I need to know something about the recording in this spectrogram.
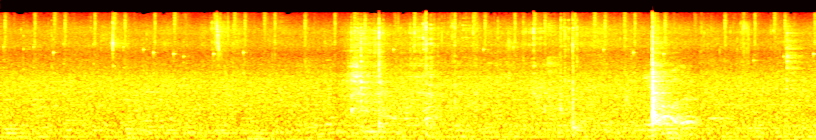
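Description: Eating and tableware sounds over steady restaurant room noise: a fork and dishes clinking while fried food is tipped over a bowl of tteokbokki, with a few light clicks and one sharp clack about six and a half seconds in.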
